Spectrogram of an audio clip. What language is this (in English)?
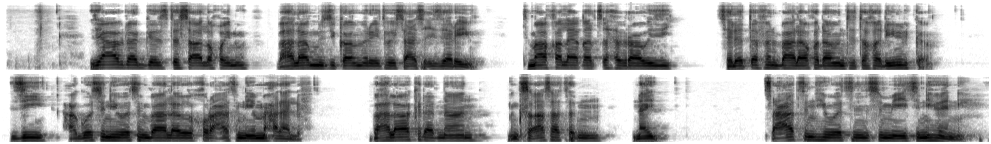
Tigrinya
